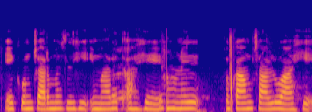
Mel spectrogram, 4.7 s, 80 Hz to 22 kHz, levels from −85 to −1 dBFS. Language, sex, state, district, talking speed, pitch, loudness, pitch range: Marathi, female, Maharashtra, Solapur, 130 wpm, 215 Hz, -21 LUFS, 205-220 Hz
